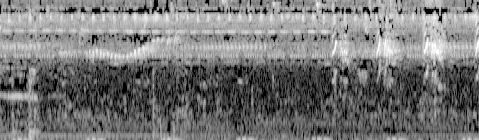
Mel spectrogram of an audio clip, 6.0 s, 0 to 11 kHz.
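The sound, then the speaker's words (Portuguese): A dense, steady insect chorus fills a rainforest soundscape in Couto Magalhães, Brazil, recorded on cassette in February 1982, with a few short bird chirps breaking through near the end. “Fita 21, lado B, fevereiro de 1982. Couto Magalhães, Canto de Pássaros.”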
